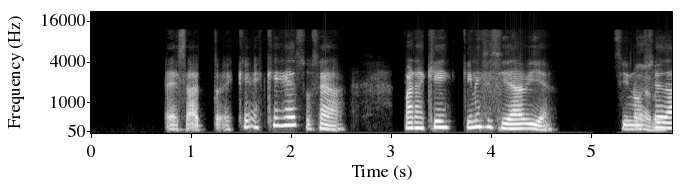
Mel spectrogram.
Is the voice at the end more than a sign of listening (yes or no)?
no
